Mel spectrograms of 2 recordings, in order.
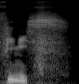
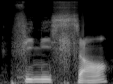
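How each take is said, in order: First: The final ending is silent. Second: The final ending is pronounced aloud. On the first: The speaker calls it right. "I'm not pronouncing the E N T here" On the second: The speaker calls it wrong. "I'm not saying finissant"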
